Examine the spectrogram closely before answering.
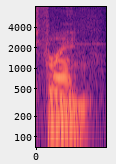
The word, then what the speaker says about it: Fried: The first one was Gerald Fried, however it's pronounced. Yeah, I think it's Freed. Usually is.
